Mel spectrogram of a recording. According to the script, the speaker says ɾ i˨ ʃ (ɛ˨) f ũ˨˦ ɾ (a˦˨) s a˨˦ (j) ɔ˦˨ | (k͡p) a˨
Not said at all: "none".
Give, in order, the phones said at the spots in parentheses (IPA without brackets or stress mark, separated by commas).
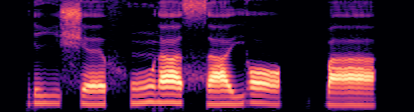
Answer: ɛ˨, a˦˨, j, k͡p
